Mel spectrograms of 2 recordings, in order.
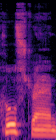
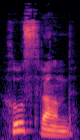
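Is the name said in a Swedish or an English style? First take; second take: English; Swedish. First: The name is said with an English-style pronunciation. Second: The name is said with a Swedish-style pronunciation. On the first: This is how the name's owner likely says it. "as she probably pronounces it, even though she has Swedish ancestry" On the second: This is how the speaker says the name. "as I pronounce it"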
